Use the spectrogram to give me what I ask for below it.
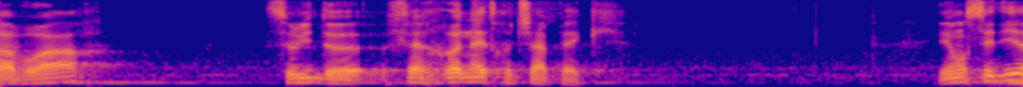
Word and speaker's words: Czapek: C'est bien Zapec? C'est Tchapek. Tchapek, voilà.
